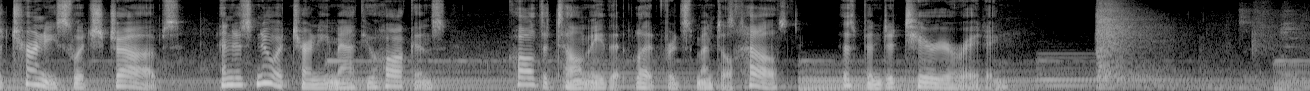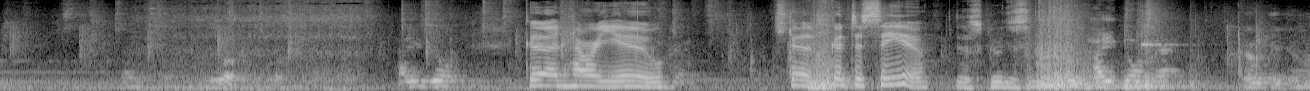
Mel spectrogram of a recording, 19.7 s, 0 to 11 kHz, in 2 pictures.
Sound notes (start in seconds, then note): 8.4 lock clicks open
